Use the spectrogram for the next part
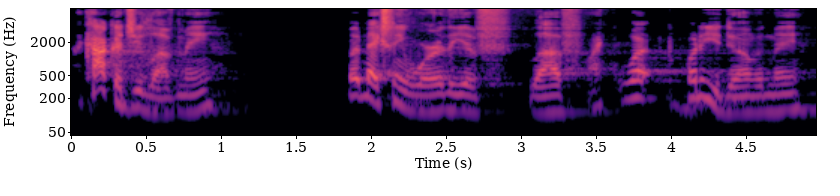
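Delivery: low, soft self-loathing moan; imitated wallowing confession, low and soft; self-pitying despair. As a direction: sink into mock self-pity, voice dropping. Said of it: "We beat ourselves up before God".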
